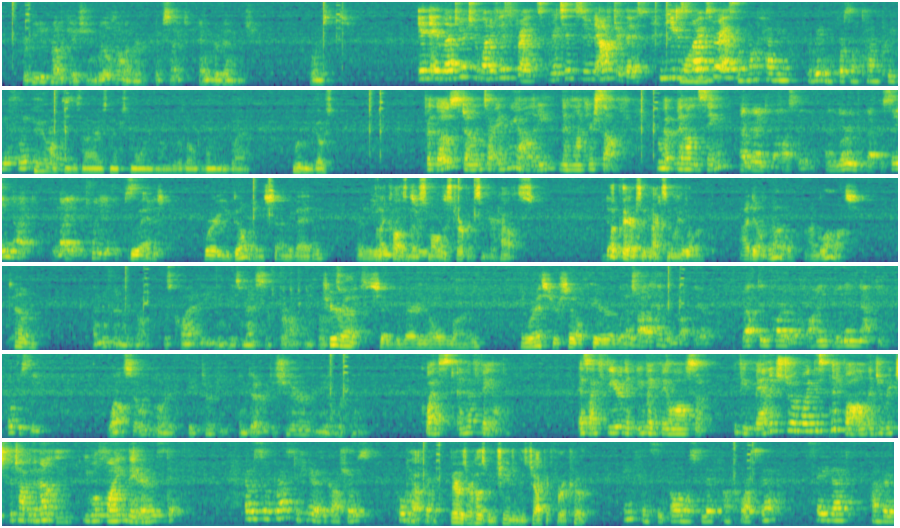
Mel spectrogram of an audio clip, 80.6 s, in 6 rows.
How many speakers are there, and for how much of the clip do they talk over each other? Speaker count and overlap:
8, about 9%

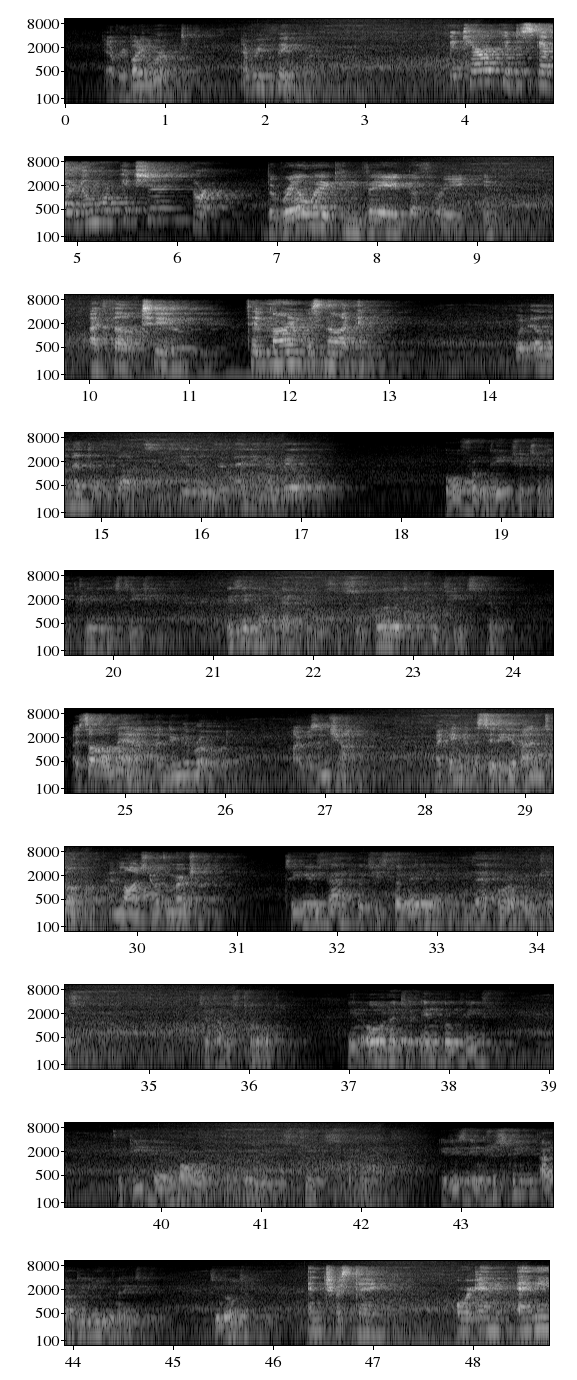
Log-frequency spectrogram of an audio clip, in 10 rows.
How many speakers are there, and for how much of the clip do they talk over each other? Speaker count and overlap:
6, no overlap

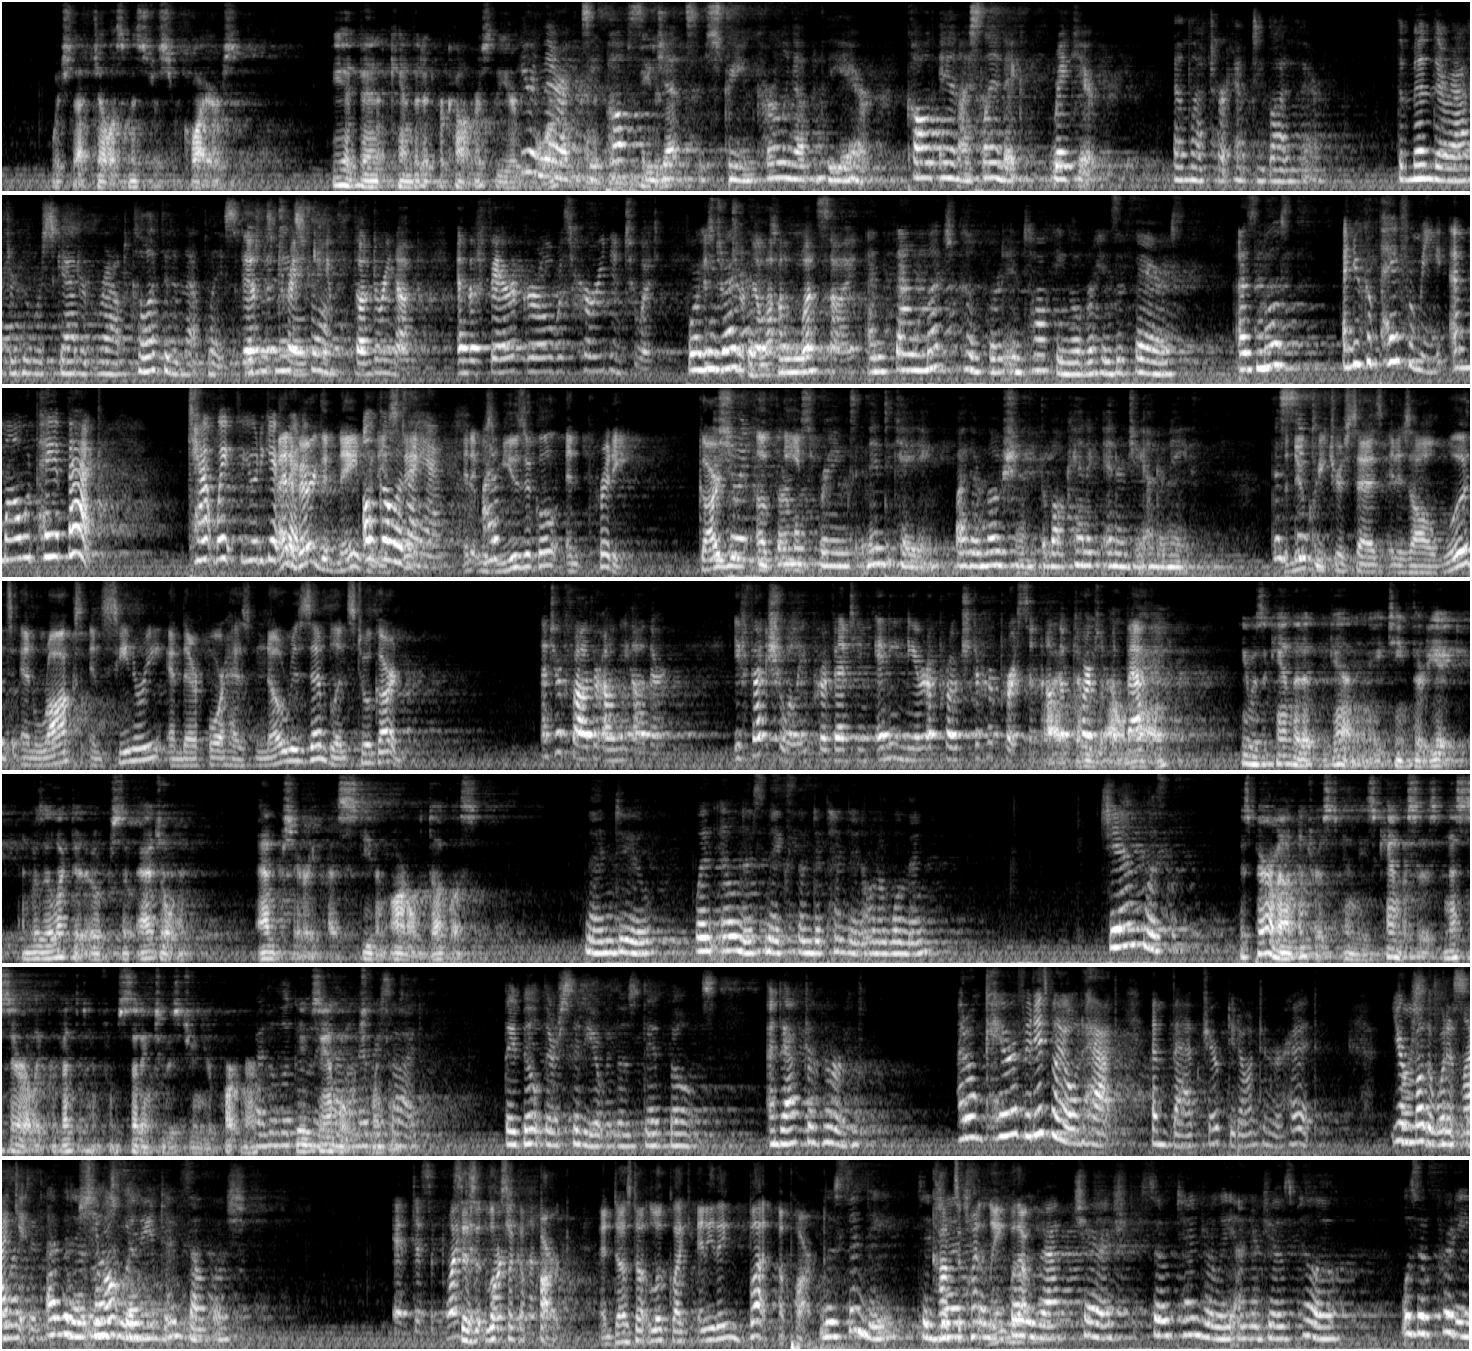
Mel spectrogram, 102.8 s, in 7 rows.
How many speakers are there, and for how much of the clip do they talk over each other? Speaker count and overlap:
7, about 17%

